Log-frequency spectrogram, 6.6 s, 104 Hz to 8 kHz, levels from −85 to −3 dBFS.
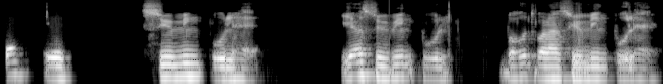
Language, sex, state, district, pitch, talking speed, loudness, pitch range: Hindi, male, Uttar Pradesh, Etah, 135 Hz, 115 wpm, -16 LUFS, 120-150 Hz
